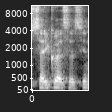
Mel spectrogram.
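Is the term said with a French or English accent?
English. The term is said with an English accent.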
